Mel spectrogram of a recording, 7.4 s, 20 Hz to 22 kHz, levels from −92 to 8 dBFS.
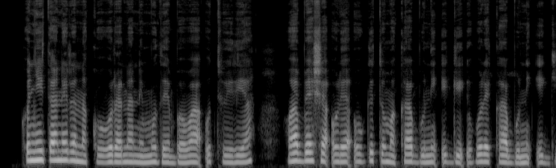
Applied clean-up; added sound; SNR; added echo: neural mask model Resemble Enhance denoiser.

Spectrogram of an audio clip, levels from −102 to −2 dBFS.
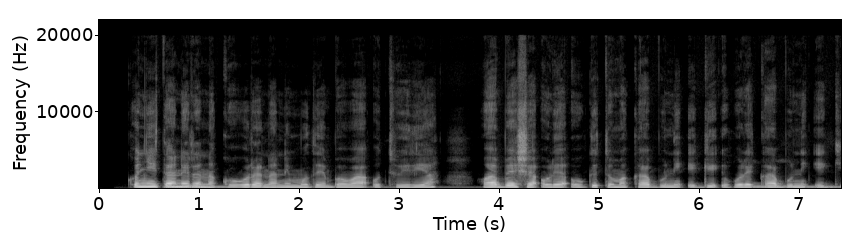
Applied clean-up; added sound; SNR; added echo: neural mask model RNNoise.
